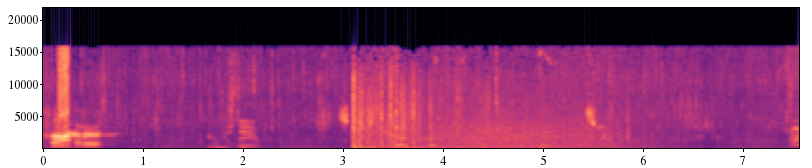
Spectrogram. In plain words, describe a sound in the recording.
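Flames roar and crackle nearby.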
